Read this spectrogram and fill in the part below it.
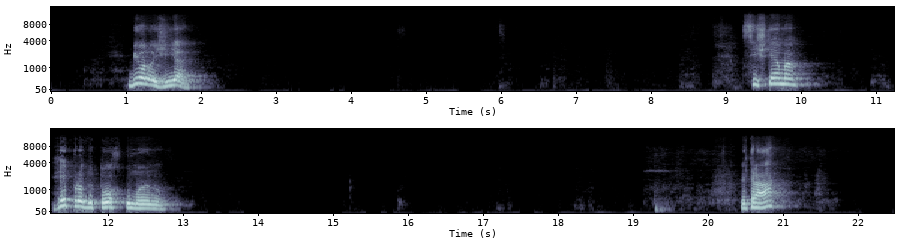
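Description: A middle-aged man speaks calmly in short bursts, close by, with pauses in between.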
